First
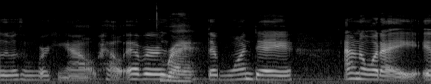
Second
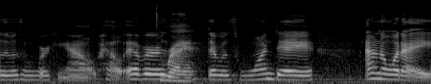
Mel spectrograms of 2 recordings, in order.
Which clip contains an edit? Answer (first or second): first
